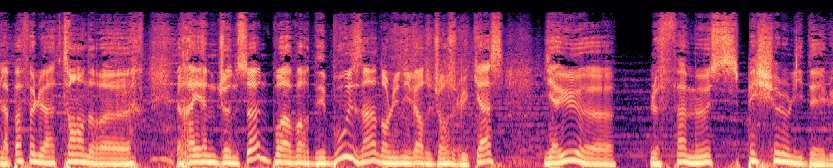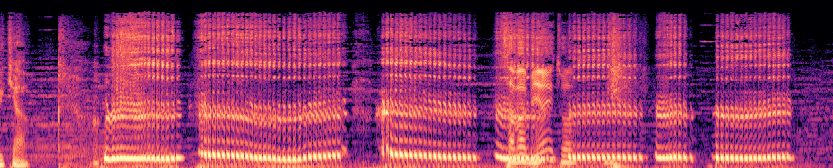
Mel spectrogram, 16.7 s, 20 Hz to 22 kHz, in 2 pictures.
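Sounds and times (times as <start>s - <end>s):
speech: 0.0s - 8.7s, 9.3s - 10.2s, 13.6s - 14.6s
man's voice imitating Wookiee growls: 9.3s - 16.3s
laughter: 13.3s - 15.0s.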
